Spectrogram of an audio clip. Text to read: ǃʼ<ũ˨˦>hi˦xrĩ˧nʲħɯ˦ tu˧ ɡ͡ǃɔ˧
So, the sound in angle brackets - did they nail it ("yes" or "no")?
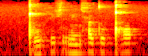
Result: yes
